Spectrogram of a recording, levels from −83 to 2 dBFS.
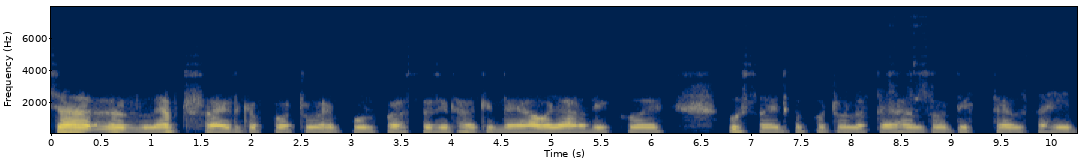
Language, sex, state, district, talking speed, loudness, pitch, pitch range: Magahi, male, Bihar, Lakhisarai, 165 wpm, -22 LUFS, 140 Hz, 135-140 Hz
